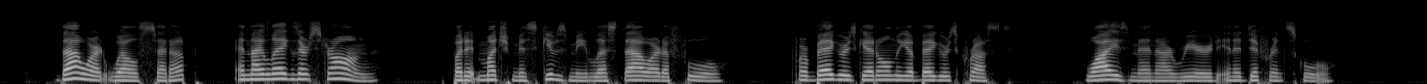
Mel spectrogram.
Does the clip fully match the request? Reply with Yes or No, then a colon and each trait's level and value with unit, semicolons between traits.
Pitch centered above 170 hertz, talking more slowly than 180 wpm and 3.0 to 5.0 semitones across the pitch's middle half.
Yes: high, 190 Hz; average, 145 wpm; average, 3.4 semitones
